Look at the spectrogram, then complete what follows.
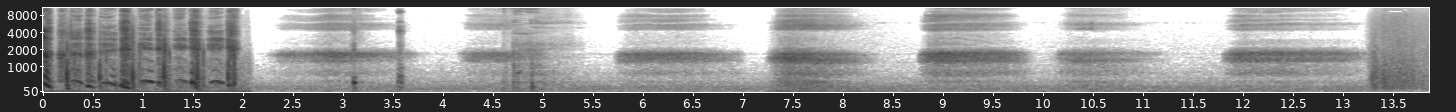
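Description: Quick running footsteps for the first two seconds, then slow, regular breathing, one breath about every second and a half, each breath heard plainly.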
